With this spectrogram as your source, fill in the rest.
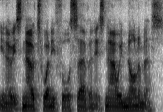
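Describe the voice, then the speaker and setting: Over a quiet background, the speech comes in a British accent with monotone, flat intonation. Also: man. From UK. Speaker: recovered gambler, gambling harm educator. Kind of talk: panel webinar discussion. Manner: halting, many repetitions.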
